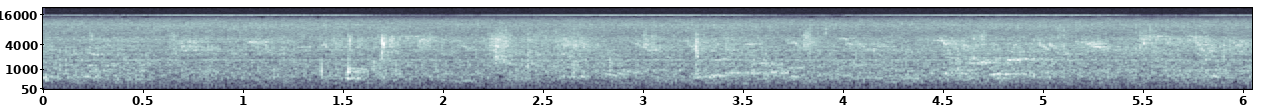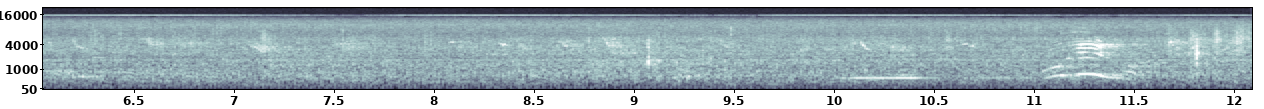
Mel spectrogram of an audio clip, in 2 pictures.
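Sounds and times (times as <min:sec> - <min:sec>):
open-air background noise: 0:00.0 - 0:12.0
faint bird chirps: 0:10.0 - 0:10.9.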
